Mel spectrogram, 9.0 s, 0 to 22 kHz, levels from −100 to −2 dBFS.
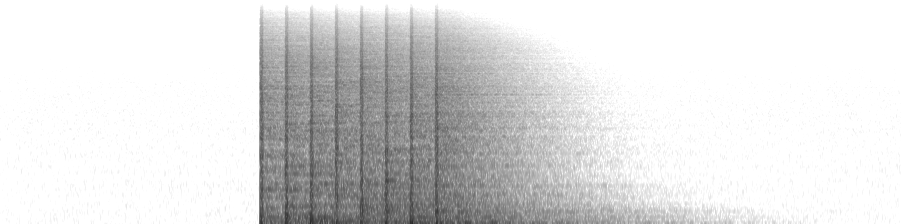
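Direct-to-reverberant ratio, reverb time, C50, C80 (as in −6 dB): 3.0 dB, 2.7 s, 4.5 dB, 5.0 dB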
